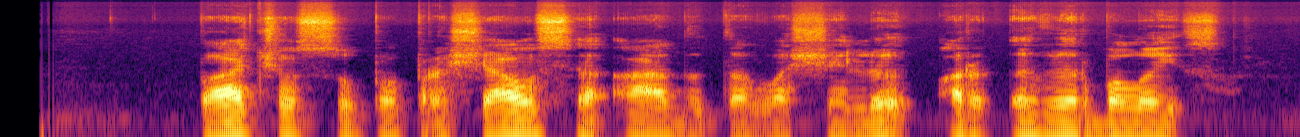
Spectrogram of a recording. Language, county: Lithuanian, Utena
